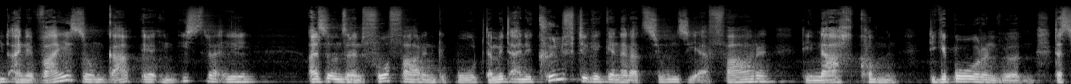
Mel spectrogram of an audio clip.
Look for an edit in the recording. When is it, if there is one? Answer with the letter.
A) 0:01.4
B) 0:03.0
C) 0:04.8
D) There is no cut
C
